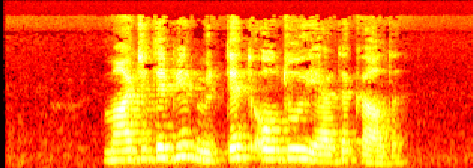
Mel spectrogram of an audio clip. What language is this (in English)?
Turkish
